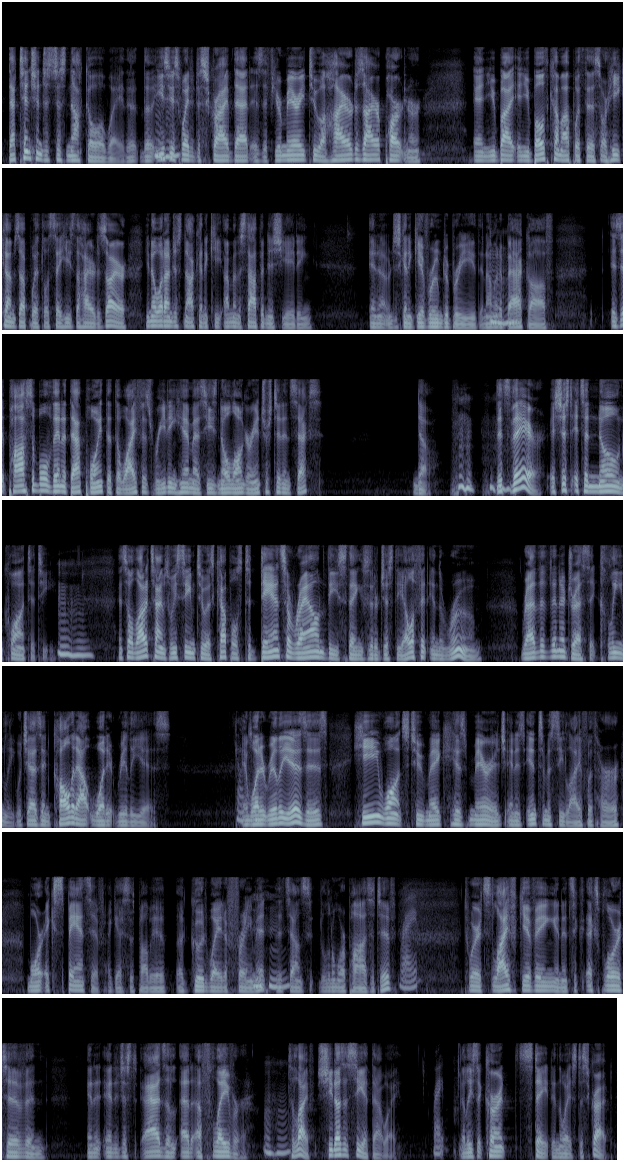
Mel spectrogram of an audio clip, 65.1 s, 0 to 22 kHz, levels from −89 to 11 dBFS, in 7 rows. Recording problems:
high frequencies cut off; noticeable; nothing above 7 kHz

